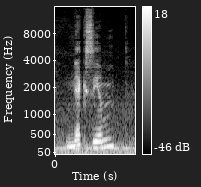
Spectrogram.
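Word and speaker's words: NXIVM: participation in Jesus Christ Nixon Nixon the creepy self group pronounced nexium whose leader has changed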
